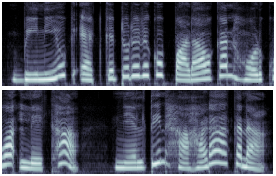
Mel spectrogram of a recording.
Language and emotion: Santali, surprised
